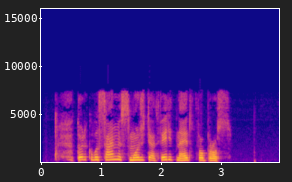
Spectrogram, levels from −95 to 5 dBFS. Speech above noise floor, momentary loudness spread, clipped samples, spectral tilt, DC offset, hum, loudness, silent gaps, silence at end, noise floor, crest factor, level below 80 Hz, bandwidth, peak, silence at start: 38 dB; 10 LU; under 0.1%; -5 dB/octave; under 0.1%; none; -14 LUFS; none; 0.95 s; -51 dBFS; 14 dB; -60 dBFS; 7.8 kHz; 0 dBFS; 0.25 s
